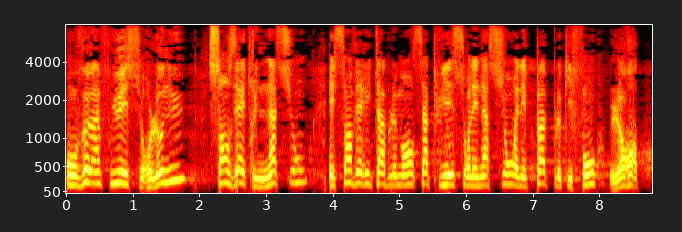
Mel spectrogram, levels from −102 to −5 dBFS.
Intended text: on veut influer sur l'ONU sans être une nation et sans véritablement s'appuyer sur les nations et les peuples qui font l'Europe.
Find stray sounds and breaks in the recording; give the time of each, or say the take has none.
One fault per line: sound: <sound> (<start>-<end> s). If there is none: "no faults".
no faults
